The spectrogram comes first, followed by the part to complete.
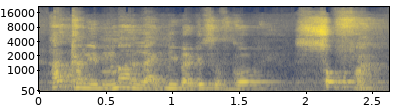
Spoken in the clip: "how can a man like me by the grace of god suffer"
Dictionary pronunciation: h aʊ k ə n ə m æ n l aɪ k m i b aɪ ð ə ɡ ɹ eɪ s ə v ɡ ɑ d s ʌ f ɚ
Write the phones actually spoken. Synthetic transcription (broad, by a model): h aʊ k ə n ə m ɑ n l aɪ k m i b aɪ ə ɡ eɪ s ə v ɡ ɑ d s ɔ f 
